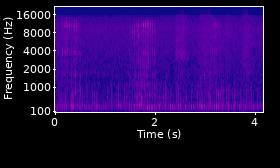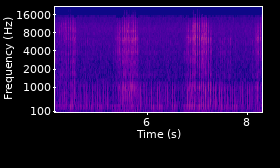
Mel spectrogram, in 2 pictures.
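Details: Pet Munchkin kitten drifting off to sleep, purring continuously in a low vibrating rumble, with louder breathy hiss-like bursts marking breaths about every one to one and a half seconds.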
